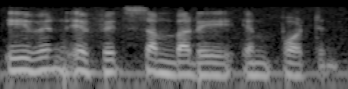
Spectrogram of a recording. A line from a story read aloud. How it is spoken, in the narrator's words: the old woman asked in her wavering voice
